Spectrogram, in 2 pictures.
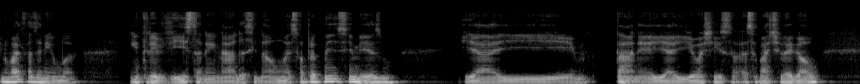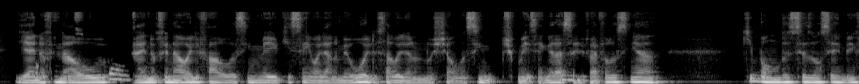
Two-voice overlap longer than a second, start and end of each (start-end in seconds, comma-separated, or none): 9.2-10.5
